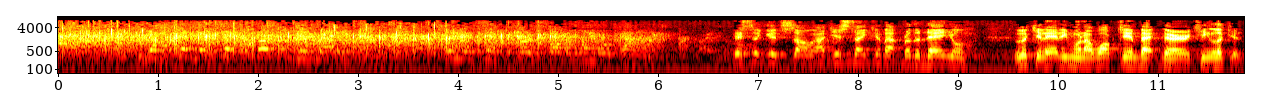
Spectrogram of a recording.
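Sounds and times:
large audience clapping hands in praise: 0.0s - 6.5s
speech: 6.8s - 11.8s.

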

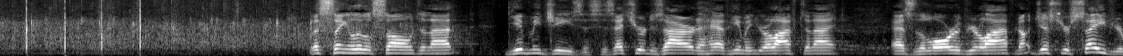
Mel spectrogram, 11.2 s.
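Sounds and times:
church congregation applauding the streamers: 0.0s - 4.5s
speech: 3.1s - 11.2s.

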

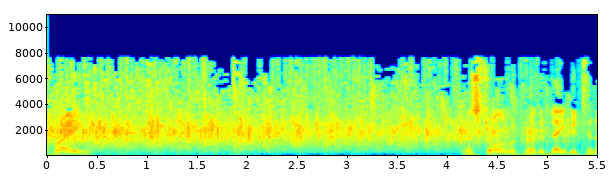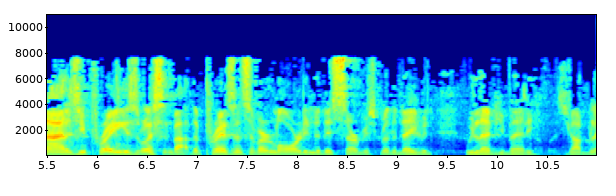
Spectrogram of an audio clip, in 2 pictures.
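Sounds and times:
speech: 0.0s - 0.6s, 4.2s - 10.9s
audience clapping hands in praise: 0.0s - 6.0s.

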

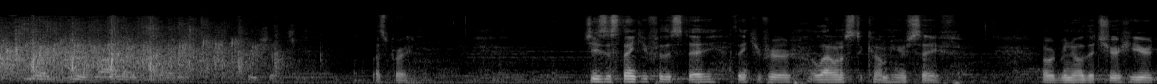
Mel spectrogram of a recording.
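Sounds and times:
audience clapping hands in praise: 0.0s - 3.3s
speech: 3.8s - 4.3s, 5.9s - 9.7s, 10.4s - 11.5s.

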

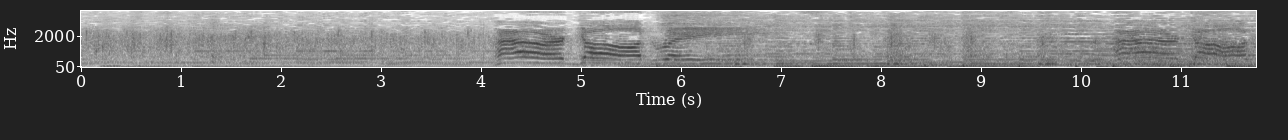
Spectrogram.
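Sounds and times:
crowd clapping: 0.0s - 11.7s
speech: 4.2s - 6.7s.

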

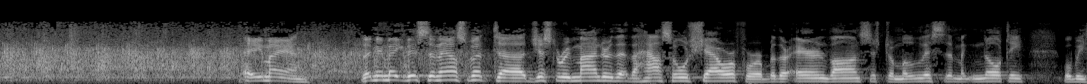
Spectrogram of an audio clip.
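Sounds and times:
church congregation applauding in praise at a morning service: 0.0s - 5.7s
speech: 2.4s - 10.8s.

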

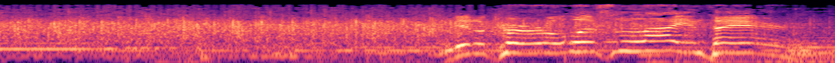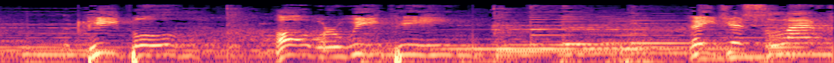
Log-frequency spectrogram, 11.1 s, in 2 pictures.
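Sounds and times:
congregation clapping hands in praise during a morning church service: 0.0s - 6.4s
speech: 3.0s - 5.4s, 6.2s - 11.1s.

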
